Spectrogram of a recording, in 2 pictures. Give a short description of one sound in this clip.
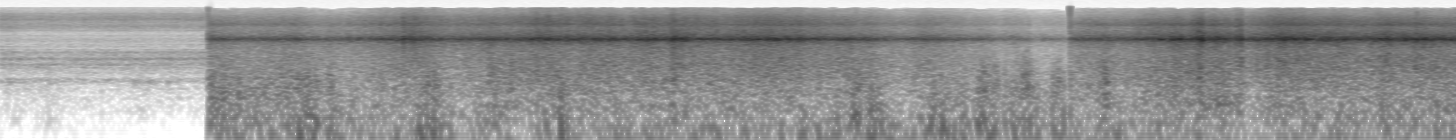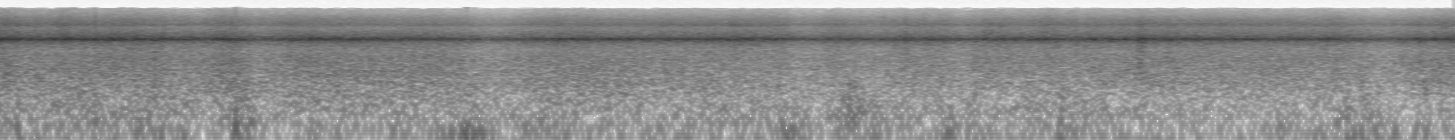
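Strong wind roars and buffets loudly.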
